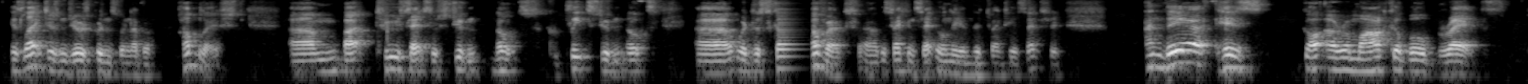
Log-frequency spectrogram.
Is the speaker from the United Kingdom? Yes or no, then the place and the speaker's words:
yes; Scotland, United Kingdom; also born or lived in Sydney, Australia; now in Hong Kong; Prior to that, I was in Scotland, which is my home country, at the University of Glasgow for also about 10 years.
